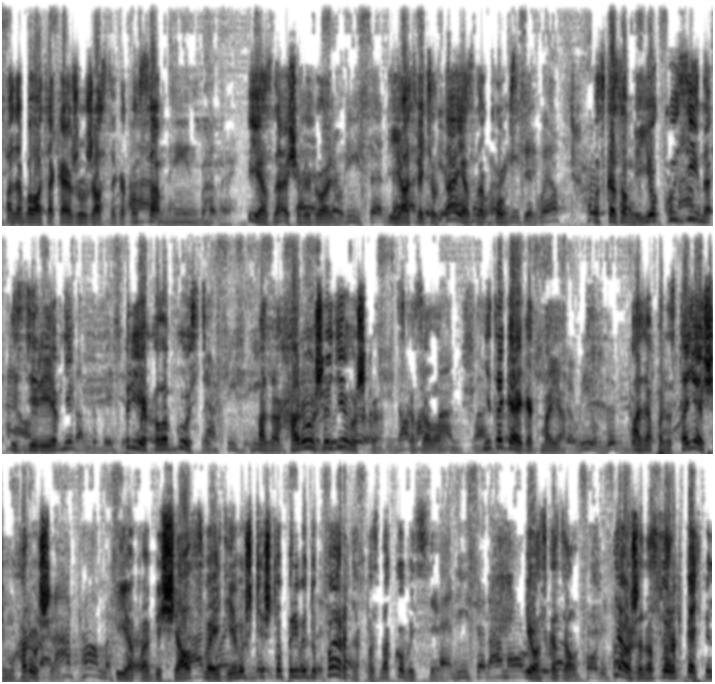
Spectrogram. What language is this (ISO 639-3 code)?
rus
